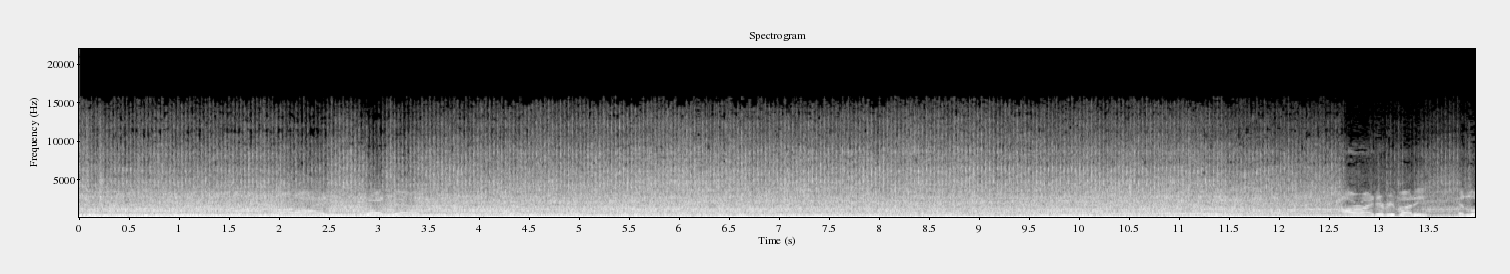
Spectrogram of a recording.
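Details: 2006 Troy-Bilt Pony lawn tractor, 42-inch deck, after replacing both original blade spindles, blades and belt: steady engine drone with blades turning smoothly, no grinding or spindle rumble; normal deck running.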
